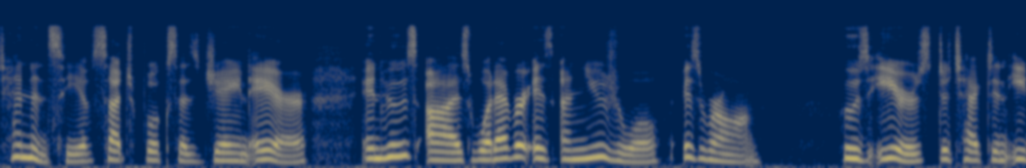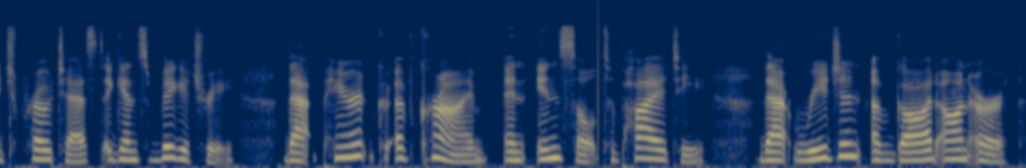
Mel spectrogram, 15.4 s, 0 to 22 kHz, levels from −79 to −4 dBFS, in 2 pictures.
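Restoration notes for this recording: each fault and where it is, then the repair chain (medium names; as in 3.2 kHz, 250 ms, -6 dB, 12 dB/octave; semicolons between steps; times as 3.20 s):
10.87–10.88 s: dropout 5.5 ms
12.18 s: pop -16 dBFS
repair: de-click; interpolate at 10.87 s, 5.5 ms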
